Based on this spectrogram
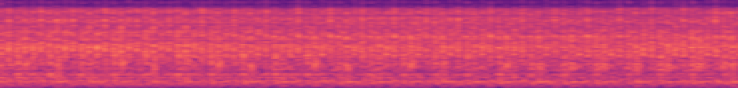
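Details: Toyota Innova V model diesel, engine running with A/C on: fast, even ticking rattle about three per second over a harsh hiss above the idle; the AC compressor bearing is worn out.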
